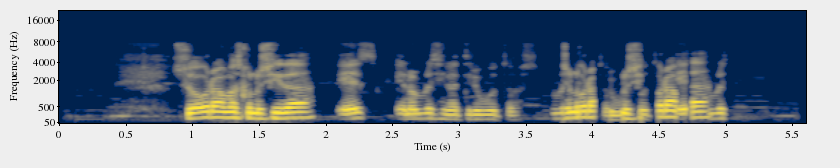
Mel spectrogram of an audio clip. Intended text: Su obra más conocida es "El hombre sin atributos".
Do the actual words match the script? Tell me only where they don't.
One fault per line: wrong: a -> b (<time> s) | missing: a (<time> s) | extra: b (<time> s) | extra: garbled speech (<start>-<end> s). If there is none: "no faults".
extra: garbled speech (3.7-5.1 s)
